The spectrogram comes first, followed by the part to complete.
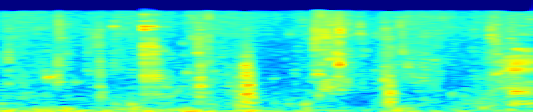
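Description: Wind rumbling on the microphone, with a scatter of light knocks and clicks as a landing net and gear are handled aboard a small boat.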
